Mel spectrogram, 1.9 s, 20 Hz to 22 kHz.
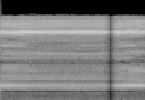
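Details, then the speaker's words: Williams Full House EM pinball Dealer coil just replaced (Z28-1200 in place of Z28-1150): loud, steady harsh raspy buzz with brief drop-out, louder than the old coil; removing spring pressure didn't stop it. "New coil's in and it's a lot louder, so I'll have to sort that out."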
